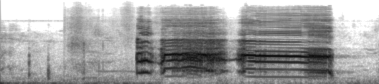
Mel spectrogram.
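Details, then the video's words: Domestic chicken giving a loud crow in two long, steady, harmonic-rich segments, the second held longer, after a few faint clucks. "My chickens and original sound"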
